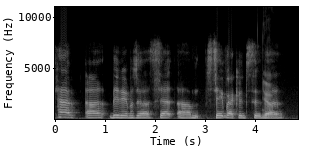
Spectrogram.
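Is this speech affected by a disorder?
Yes: bulbar ALS; bulbar onset ALS, speech, swallow and breathing presentation, expected faster progression, voice expected to go sooner; recently diagnosed, choking first then speech changes, careful eating, breathing difficulty when choking, stamina can wane; lisp, difficulty with articulation, effortful tongue movement, not speaking clearly, ALS impact audible.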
